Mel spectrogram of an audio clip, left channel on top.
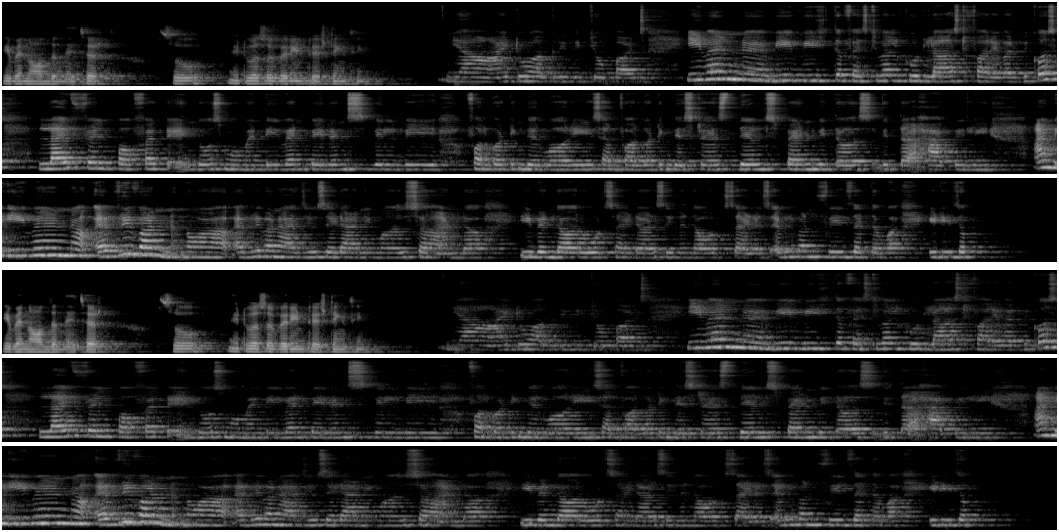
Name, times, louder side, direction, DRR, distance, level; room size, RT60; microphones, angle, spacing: voice 1, 0.0-3.7, right 3 dB, 30° right, 9 dB, 0.5 m, -32 dB
voice 2, 4.4-30.7, left 2 dB, 80° left, 4 dB, 1.5 m, -32 dB
7.4 x 7.3 x 6.5 m, 0.91 s
head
